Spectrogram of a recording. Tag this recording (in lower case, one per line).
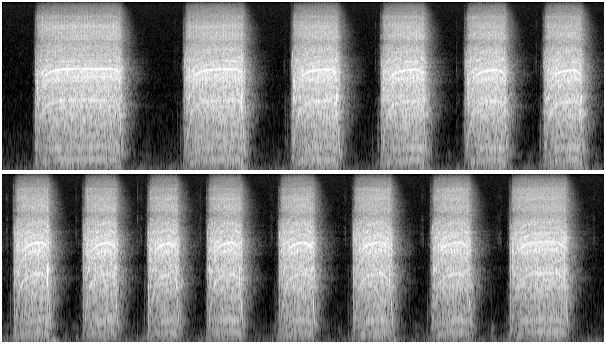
tools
